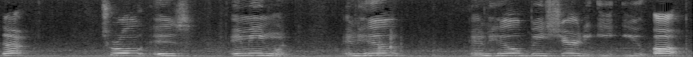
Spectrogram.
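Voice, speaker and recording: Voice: high-pitched, steady tone, slow pace. A child performer playing the cautious eldest billy goat brother in a school readers theater. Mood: worried, warning. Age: child, about eight or nine. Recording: noisy room, far from mic.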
